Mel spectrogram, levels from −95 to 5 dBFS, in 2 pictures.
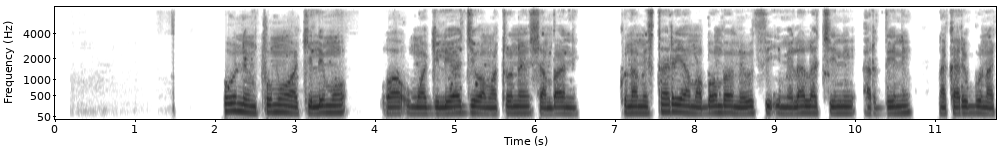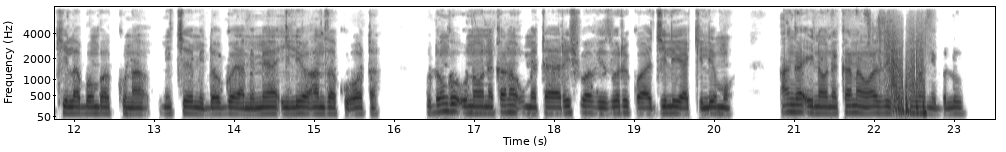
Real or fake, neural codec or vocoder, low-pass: real; none; 7.2 kHz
